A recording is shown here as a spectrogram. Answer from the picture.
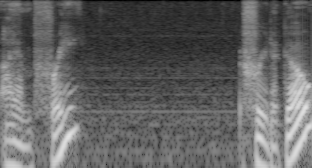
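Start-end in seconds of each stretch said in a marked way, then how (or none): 0.0-0.8 very drawn-out, very slow, doubting, unsure. A character, unsure he has understood, answers another, very slowly. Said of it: "said very slowly".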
